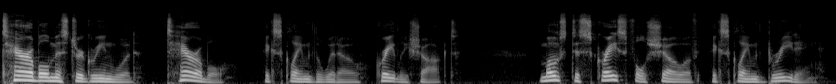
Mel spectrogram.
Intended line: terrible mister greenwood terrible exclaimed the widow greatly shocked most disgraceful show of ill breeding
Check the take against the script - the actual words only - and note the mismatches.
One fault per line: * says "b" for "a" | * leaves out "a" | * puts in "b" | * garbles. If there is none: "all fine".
* says "exclaimed" for "ill"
